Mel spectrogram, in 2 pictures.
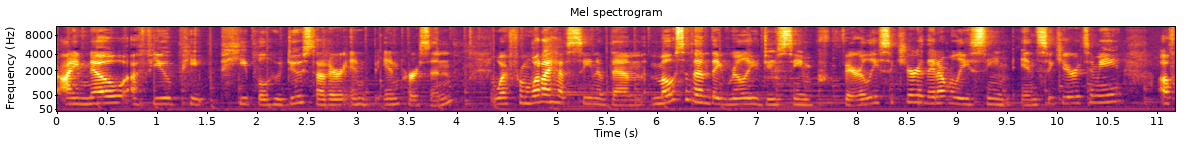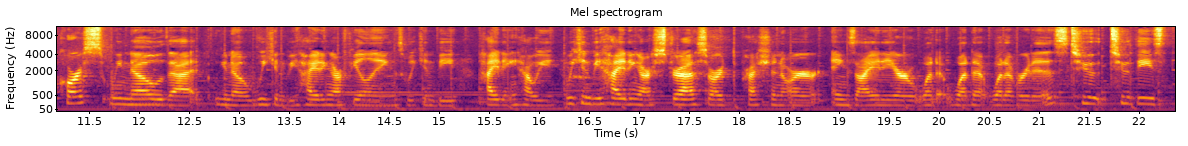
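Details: Adult woman who says she stutters and makes videos as a person who stutters; stuttering with audible word and part-word repetitions.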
